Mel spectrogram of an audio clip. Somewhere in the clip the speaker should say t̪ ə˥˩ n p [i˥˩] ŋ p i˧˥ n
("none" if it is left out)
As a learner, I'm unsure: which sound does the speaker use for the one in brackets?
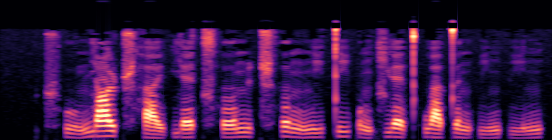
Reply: i˧˥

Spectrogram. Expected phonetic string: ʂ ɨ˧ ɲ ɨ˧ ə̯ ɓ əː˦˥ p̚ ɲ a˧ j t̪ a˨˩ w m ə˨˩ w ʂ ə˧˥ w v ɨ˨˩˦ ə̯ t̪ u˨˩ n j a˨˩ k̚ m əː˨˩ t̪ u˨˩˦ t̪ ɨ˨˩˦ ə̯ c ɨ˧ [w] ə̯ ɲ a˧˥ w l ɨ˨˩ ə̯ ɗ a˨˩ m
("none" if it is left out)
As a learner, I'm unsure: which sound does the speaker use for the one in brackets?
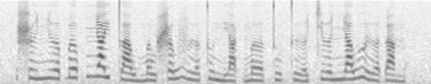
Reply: none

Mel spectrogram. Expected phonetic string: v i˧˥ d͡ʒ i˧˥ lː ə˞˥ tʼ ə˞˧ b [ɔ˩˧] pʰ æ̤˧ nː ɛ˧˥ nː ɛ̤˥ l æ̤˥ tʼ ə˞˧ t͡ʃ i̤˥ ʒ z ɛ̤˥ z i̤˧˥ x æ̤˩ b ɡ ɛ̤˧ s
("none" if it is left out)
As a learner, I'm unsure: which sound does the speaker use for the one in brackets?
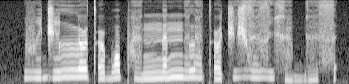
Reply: ɔ˥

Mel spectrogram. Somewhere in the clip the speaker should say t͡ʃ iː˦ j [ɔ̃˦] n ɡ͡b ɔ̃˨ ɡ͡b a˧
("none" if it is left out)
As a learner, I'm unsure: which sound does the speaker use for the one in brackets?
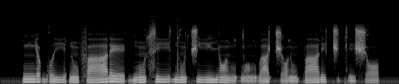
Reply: ɔ̃˦˨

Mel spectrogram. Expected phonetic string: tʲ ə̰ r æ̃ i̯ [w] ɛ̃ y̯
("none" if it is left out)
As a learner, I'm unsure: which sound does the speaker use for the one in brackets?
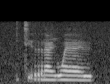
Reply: w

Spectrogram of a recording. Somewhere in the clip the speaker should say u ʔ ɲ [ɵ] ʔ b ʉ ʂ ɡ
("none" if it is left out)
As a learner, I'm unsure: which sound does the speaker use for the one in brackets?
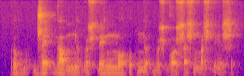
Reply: ɵ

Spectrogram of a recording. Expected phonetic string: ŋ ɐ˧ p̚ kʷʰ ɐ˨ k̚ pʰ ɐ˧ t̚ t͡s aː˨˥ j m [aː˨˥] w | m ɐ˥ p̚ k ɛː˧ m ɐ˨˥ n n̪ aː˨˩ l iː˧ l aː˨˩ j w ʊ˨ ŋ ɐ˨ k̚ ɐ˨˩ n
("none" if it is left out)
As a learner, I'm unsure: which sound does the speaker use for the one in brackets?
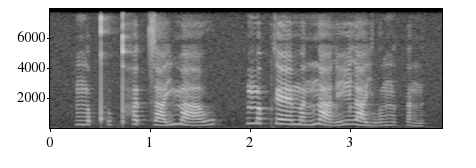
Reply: aː˨˥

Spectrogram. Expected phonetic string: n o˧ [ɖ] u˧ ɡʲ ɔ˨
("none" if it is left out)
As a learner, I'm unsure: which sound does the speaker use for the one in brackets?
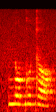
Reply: ɡ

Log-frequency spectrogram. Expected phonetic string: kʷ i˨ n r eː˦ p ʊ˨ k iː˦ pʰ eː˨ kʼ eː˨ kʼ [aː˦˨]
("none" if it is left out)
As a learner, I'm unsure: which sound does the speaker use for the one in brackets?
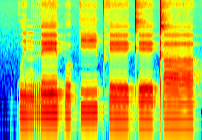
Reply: aː˨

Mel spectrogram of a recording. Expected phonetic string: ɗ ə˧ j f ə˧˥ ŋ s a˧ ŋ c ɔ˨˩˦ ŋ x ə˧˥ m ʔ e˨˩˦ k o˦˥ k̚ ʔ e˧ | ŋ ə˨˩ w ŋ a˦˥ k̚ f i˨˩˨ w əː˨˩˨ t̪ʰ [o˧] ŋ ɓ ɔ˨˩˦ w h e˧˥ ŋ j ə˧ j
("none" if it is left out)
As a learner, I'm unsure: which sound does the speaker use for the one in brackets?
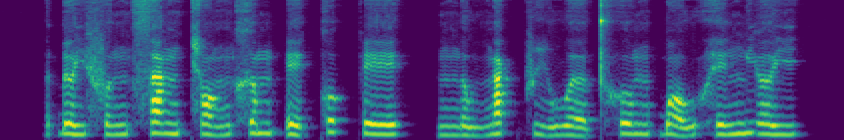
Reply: o˧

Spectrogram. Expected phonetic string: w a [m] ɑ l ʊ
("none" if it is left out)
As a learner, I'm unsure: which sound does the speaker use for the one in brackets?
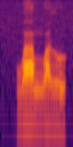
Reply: ŋʷ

